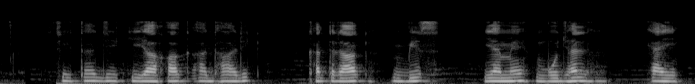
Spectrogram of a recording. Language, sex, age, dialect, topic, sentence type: Maithili, male, 18-24, Bajjika, banking, statement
